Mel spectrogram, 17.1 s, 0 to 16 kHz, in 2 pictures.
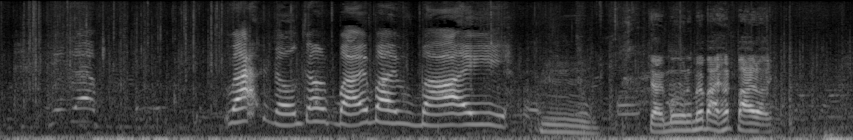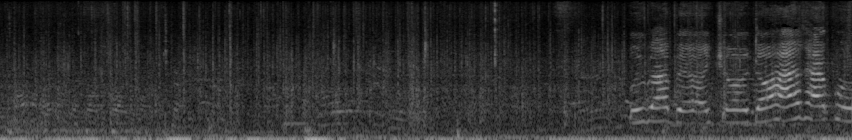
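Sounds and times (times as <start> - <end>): rain on a car roof: 0.0 - 17.0
child's high voice: 0.5 - 1.1, 2.3 - 5.4, 6.1 - 6.5, 14.8 - 17.0
quiet voices: 4.8 - 6.5.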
